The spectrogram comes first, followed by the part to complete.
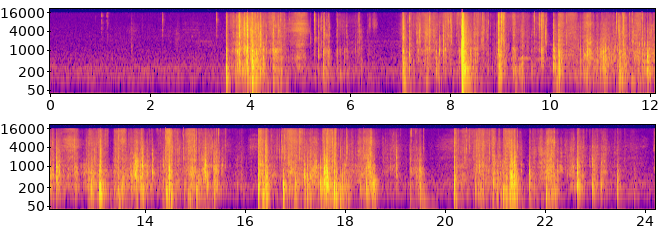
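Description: A cardboard case of trading-card hobby boxes being opened and unpacked: packaging tearing and crinkling, with boxes and cardboard flaps handled and knocking together. It starts about three and a half seconds in, with one sharp knock about eight seconds in standing out above the rest.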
